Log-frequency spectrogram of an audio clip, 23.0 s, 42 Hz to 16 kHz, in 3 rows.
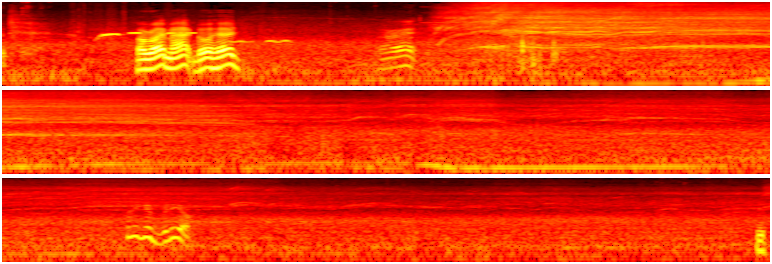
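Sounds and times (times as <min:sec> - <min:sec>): toy drone propellers buzzing: 0:03.8 - 0:23.0.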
